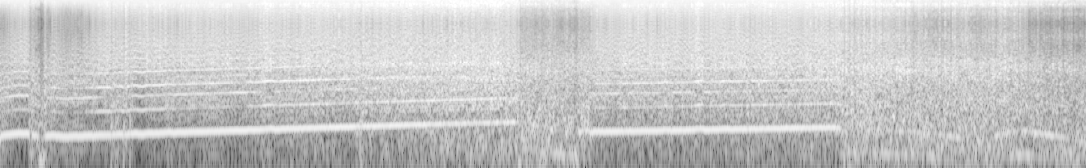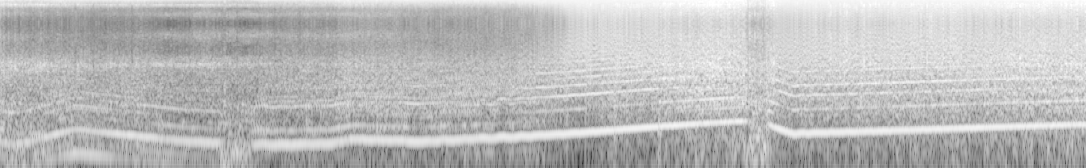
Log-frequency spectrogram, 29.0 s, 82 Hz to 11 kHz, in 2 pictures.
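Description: Nissan Skyline R33's turbocharged straight-six under hard acceleration on track. Its pitch climbs steadily and drops sharply at upshifts about seven, eleven and twenty-five seconds in, with a stretch in the middle where the revs dip and waver. Very loud, close to the microphone's limit.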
